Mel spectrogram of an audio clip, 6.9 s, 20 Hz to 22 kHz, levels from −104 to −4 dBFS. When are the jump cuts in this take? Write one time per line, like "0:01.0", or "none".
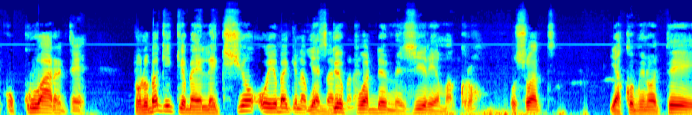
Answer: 0:03.0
